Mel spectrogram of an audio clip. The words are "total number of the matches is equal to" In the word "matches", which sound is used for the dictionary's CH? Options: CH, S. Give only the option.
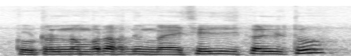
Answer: S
